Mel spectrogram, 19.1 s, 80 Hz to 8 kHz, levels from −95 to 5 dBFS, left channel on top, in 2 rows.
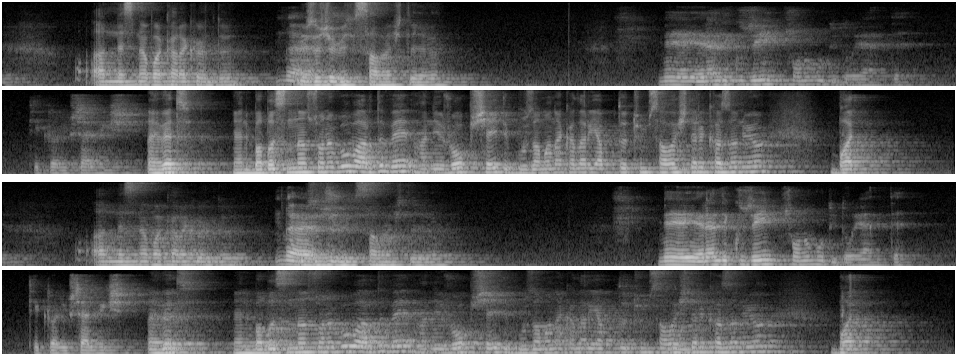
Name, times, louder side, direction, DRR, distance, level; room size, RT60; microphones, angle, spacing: voice 1, 0.9-2.4 2.9-4.4 11.0-11.4 11.9-18.1, left 3 dB, 65° left, 8 dB, 0.5 m, -26 dB
voice 2, 2.7-3.4 6.1-9.0 9.8-10.8 16.2-16.5 17.9-18.1, right 7 dB, 85° right, 6 dB, 0.3 m, -30 dB
6.7 x 4.5 x 4.5 m, 1.4 s
head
